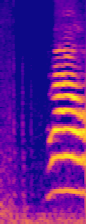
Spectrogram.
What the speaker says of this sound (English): why are my kitty cats ocelots?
